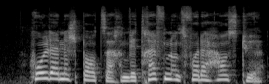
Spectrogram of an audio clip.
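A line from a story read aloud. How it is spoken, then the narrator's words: Plain. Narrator (German): sagte sie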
